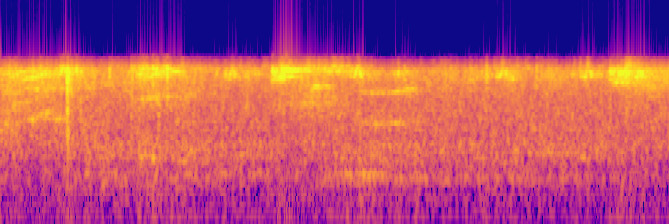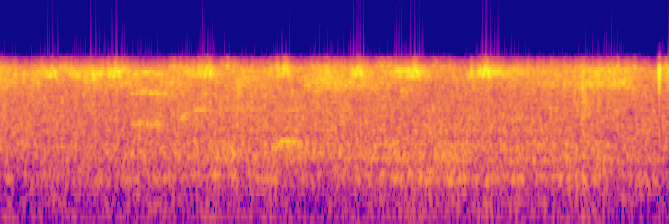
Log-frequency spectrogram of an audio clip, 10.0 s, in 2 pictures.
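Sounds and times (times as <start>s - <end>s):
small bird chirping: 0.0s - 10.0s.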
